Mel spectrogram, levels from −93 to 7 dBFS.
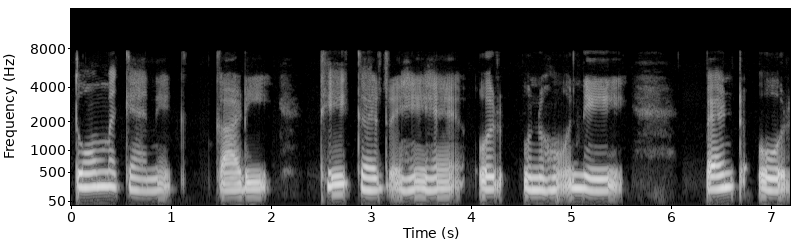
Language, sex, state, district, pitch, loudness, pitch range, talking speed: Hindi, female, Uttar Pradesh, Jyotiba Phule Nagar, 205 Hz, -15 LUFS, 185-235 Hz, 100 wpm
